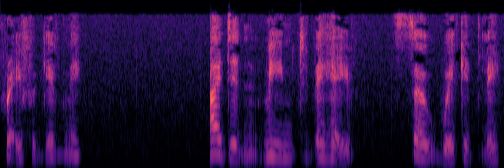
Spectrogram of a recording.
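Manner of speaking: trembling. A narrator's reading.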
